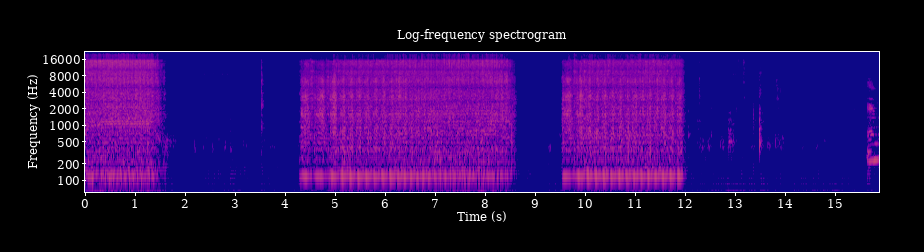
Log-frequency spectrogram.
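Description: A sewing machine runs in three long stitching bursts along the side seam of a T-shirt dress, its steady motor whir stopping and restarting with brief quiet pauses between runs.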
